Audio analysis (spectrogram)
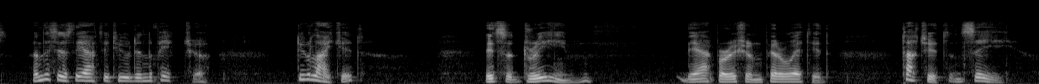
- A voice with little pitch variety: No, wide, 5.5 semitones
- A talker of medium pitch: Yes, medium, 150 Hz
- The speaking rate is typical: No, slow, 125 wpm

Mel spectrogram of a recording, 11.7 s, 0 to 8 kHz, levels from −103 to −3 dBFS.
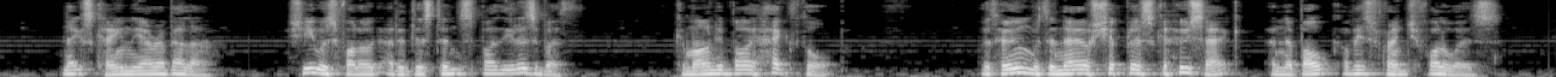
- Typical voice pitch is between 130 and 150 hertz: Yes, medium, 140 Hz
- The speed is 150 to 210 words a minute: Yes, average, 155 wpm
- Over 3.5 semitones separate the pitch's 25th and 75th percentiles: No, average, 3.1 semitones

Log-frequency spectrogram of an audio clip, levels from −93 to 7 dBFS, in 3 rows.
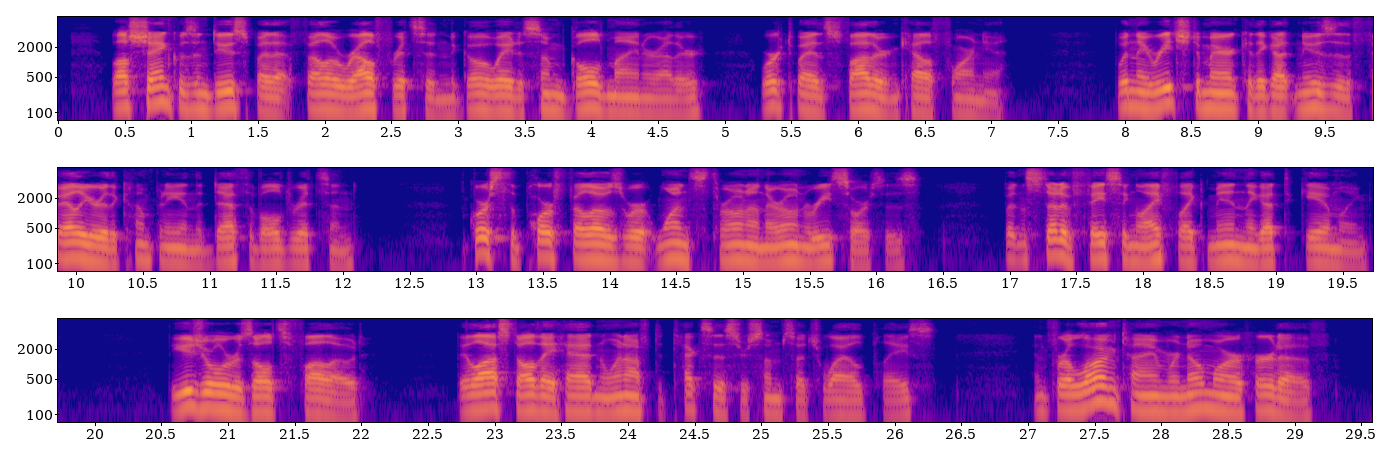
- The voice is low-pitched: Yes, low, 115 Hz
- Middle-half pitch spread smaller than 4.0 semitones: Yes, average, 3.3 semitones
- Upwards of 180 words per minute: Yes, average, 195 wpm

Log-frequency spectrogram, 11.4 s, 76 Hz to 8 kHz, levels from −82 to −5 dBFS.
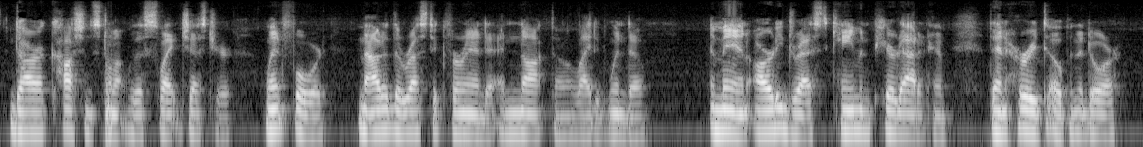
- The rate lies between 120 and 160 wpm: No, average, 185 wpm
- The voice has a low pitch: Yes, low, 115 Hz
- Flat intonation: Yes, narrow, 1.8 semitones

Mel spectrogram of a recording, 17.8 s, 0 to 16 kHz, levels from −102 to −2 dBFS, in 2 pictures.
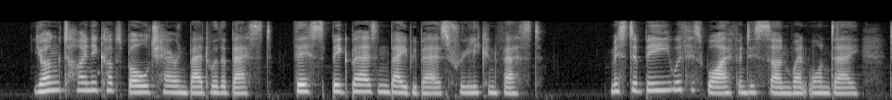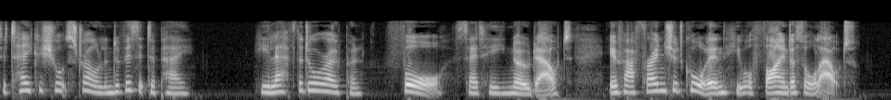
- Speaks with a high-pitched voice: Yes, high, 195 Hz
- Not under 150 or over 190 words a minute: No, fast, 205 wpm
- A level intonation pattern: No, average, 3.8 semitones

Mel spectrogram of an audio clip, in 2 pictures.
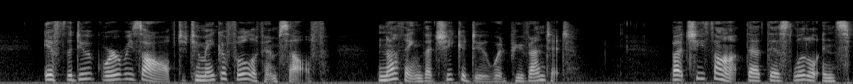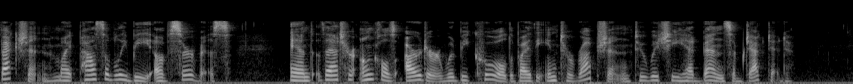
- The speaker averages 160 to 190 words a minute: Yes, average, 170 wpm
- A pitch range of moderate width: No, wide, 5.7 semitones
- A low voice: No, medium, 185 Hz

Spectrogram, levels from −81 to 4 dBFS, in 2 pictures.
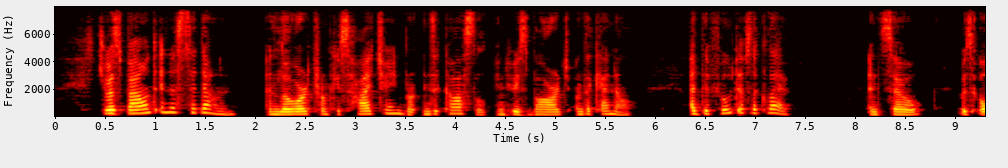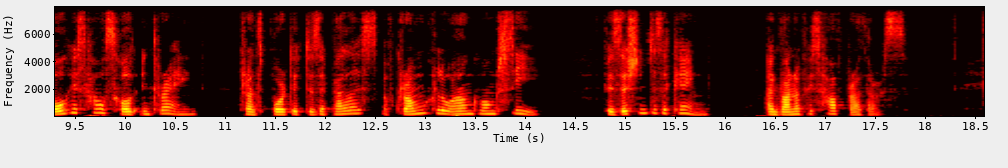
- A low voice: No, high, 200 Hz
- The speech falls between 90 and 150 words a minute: No, average, 170 wpm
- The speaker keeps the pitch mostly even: No, average, 4.3 semitones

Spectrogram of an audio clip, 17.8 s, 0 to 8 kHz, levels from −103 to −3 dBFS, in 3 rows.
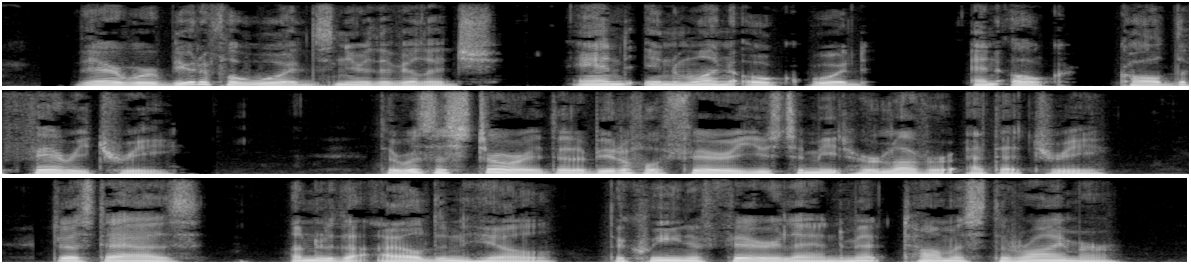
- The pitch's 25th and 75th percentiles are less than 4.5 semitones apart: No, average, 4.8 semitones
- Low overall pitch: Yes, very low, 95 Hz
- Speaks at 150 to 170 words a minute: Yes, average, 160 wpm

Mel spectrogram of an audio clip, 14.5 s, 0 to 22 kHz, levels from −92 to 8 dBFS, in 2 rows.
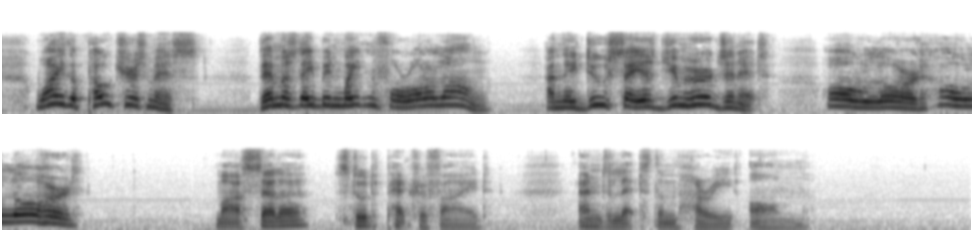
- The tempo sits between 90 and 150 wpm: Yes, slow, 135 wpm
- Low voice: No, medium, 185 Hz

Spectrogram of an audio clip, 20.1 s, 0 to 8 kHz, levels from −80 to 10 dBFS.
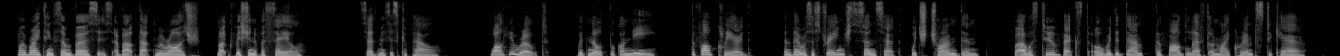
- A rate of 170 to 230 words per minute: No, average, 160 wpm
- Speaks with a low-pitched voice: No, high, 210 Hz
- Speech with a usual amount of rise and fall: Yes, average, 3.7 semitones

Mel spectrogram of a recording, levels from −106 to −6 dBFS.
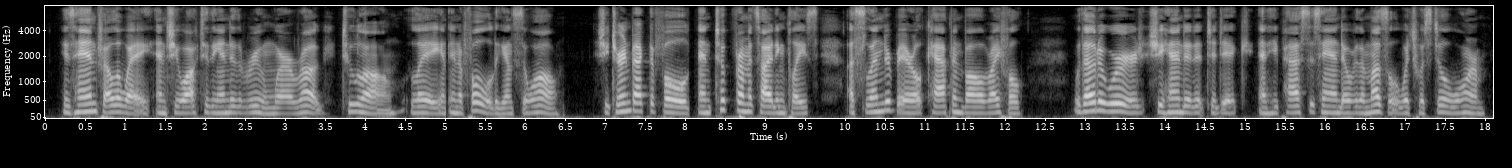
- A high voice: No, medium, 170 Hz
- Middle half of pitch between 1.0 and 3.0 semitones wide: Yes, narrow, 2.6 semitones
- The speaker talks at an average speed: No, fast, 210 wpm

